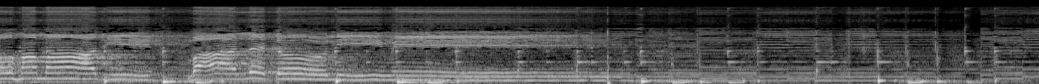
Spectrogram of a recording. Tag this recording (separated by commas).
Music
